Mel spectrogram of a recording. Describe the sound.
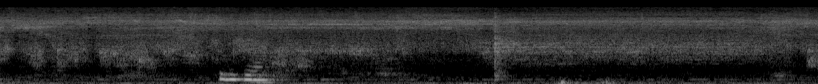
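Running water rinses a dog's rear and tail during a bath, a steady, even hiss that flows without pause throughout, while a person speaks briefly over it.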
